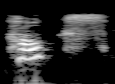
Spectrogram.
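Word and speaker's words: coax: okay yeah good and the vowel there is pronounced just oh so cokes and this is the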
